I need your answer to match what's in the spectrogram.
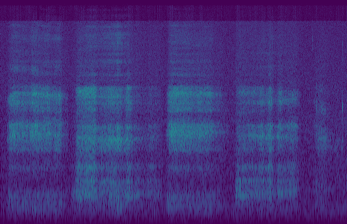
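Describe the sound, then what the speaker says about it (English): During a held yoga pose, slow deep breaths cycle steadily, each long airy inhale or exhale swelling and fading, about five in all, soft and close with no talk. "Deep breathing."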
